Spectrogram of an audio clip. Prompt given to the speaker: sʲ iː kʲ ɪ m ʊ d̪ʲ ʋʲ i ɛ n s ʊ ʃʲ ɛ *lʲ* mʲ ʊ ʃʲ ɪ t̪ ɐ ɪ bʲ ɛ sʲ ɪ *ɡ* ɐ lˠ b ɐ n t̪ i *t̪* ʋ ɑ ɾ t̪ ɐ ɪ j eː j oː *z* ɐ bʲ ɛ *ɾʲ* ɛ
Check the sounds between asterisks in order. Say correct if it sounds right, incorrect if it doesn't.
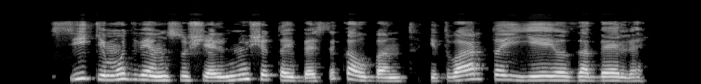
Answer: correct, incorrect: k, correct, correct, incorrect: lʲ

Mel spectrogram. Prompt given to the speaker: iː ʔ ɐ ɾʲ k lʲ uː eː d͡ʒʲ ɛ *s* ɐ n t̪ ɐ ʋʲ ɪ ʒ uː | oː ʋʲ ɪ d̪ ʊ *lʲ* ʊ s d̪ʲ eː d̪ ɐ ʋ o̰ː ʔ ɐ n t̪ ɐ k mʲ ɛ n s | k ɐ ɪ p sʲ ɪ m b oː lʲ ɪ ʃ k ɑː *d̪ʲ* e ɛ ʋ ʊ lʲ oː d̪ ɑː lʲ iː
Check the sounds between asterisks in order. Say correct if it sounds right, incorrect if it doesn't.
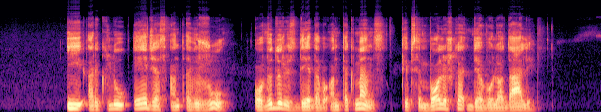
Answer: correct, incorrect: ɾʲ, correct

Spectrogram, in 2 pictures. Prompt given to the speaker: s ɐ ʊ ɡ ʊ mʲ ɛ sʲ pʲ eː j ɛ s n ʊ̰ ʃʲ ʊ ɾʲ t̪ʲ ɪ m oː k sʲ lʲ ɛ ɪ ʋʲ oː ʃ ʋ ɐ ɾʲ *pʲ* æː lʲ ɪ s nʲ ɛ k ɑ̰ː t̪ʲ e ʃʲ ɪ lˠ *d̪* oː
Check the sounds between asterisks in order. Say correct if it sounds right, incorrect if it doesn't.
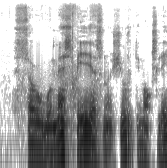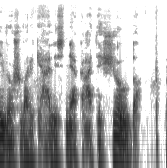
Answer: incorrect: kʲ, correct

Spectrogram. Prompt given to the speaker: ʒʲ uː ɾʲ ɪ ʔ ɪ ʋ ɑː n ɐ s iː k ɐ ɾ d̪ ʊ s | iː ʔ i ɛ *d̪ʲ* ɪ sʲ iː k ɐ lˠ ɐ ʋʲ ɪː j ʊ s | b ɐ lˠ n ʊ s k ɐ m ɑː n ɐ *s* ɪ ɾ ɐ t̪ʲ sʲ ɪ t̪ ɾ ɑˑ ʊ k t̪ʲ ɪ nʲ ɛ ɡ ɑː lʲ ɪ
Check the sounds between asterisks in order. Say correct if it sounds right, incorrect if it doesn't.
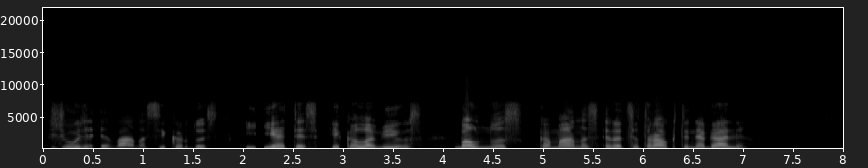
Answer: incorrect: t̪ʲ, correct

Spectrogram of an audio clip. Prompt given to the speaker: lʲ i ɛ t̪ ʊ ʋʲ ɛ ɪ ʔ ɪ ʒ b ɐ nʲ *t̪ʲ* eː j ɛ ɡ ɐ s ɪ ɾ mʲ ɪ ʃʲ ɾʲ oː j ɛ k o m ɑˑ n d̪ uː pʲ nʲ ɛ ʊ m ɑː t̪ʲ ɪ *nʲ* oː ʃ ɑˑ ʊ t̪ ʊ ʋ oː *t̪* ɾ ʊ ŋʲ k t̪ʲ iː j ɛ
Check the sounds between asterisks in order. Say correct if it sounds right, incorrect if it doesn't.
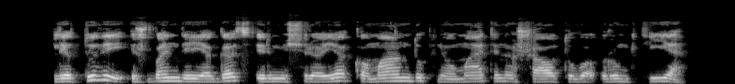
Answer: incorrect: d̪ʲ, correct, incorrect: none

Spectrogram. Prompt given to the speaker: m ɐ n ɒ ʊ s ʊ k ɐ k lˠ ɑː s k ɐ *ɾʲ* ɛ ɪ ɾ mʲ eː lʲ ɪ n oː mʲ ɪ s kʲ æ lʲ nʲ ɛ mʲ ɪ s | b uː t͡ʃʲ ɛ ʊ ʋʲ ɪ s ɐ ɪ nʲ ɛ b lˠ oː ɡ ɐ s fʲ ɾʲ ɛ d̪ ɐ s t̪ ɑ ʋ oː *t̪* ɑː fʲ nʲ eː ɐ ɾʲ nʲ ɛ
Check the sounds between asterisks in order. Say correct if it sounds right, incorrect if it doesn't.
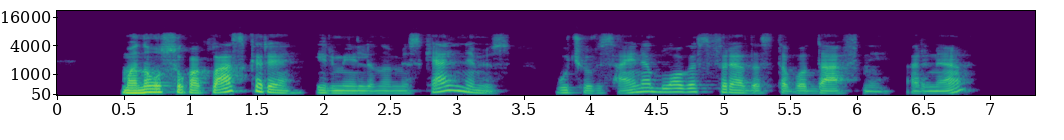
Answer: correct, incorrect: d̪

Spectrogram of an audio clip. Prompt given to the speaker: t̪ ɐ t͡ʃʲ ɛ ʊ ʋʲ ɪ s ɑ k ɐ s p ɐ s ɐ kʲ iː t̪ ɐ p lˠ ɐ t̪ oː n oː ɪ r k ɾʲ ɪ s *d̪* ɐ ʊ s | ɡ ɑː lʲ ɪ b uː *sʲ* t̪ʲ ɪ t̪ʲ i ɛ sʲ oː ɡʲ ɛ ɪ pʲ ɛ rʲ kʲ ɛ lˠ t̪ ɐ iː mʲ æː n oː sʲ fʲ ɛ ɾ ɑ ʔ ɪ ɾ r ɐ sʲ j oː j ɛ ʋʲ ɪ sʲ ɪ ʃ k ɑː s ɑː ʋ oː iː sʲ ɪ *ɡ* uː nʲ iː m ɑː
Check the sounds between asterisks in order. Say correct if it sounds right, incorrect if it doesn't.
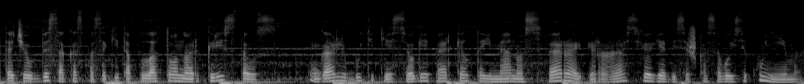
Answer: incorrect: t̪, incorrect: none, incorrect: k

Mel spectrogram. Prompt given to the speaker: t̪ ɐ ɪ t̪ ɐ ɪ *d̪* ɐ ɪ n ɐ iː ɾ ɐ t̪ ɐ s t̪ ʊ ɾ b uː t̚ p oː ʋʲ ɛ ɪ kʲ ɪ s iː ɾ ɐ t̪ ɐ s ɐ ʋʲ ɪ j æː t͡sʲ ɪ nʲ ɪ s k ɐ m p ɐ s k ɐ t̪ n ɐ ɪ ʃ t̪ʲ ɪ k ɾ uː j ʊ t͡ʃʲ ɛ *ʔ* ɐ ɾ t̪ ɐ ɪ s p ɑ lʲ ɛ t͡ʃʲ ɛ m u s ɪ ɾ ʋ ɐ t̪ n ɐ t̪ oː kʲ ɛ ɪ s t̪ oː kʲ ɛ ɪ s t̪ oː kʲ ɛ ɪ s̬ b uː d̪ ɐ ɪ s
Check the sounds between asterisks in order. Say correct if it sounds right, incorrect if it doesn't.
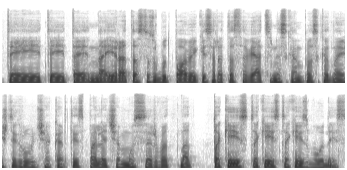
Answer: incorrect: t̪, incorrect: k

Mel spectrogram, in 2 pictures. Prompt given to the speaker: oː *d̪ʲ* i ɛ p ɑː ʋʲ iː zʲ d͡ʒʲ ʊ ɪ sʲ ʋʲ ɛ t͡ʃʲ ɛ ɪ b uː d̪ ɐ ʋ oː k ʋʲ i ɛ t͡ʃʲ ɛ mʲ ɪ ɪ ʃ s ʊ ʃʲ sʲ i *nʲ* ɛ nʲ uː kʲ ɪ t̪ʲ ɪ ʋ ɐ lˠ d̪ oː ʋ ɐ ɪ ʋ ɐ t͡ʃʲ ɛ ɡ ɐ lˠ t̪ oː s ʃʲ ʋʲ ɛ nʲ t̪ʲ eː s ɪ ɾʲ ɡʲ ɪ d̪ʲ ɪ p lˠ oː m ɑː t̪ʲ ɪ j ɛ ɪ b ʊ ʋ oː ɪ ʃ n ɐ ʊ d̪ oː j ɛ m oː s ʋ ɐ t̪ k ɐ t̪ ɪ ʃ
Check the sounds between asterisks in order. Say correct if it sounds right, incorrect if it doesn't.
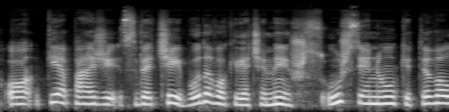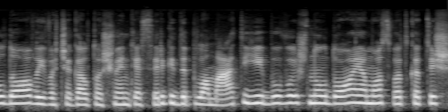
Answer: incorrect: t̪ʲ, incorrect: none

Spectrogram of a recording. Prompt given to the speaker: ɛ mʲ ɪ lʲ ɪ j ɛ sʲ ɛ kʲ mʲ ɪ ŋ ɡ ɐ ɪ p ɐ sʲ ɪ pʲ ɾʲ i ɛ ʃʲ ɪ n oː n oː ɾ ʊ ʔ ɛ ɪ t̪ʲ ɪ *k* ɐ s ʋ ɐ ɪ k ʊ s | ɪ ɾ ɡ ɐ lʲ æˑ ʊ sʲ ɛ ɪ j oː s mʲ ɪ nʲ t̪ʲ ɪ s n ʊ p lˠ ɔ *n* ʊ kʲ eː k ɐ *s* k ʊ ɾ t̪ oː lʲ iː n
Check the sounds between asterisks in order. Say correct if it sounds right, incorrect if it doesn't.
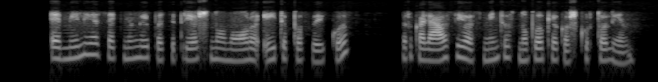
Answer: incorrect: p, incorrect: none, incorrect: ʃ

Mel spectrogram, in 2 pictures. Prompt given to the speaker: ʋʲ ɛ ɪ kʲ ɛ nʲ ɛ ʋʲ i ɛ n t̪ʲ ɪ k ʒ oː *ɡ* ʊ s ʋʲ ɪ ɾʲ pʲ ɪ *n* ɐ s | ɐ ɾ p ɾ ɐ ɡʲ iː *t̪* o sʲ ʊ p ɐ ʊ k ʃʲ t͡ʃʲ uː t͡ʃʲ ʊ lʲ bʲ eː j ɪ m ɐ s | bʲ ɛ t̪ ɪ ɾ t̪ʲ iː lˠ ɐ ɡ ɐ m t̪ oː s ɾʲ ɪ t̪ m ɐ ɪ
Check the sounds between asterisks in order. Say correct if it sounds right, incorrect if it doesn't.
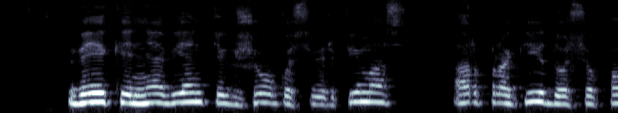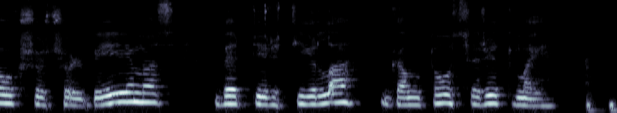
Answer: correct, incorrect: m, incorrect: d̪

